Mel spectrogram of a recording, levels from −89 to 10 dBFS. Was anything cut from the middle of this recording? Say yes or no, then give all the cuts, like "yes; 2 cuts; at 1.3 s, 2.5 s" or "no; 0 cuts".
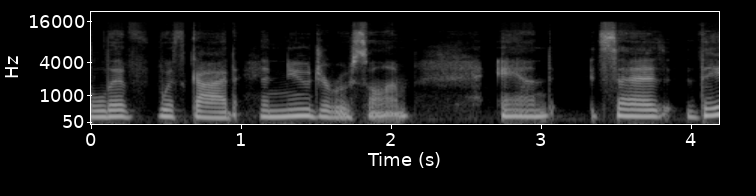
yes; 1 cut; at 1.1 s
